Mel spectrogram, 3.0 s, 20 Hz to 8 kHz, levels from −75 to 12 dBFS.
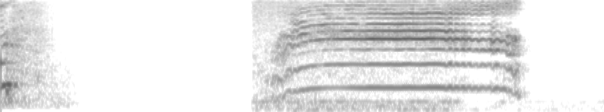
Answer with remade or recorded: recorded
